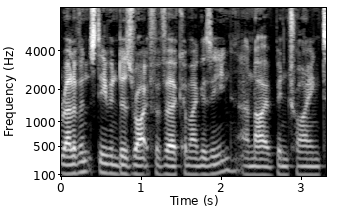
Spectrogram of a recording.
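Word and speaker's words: Werke: I'm going to tell you to go and look at Verka magazine. It's W-E-R-K-E, but it's pronounced Verka,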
